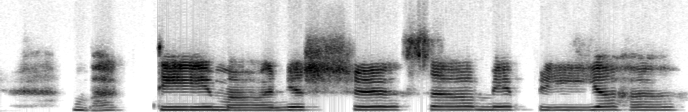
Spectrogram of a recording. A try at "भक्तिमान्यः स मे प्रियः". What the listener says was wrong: हाँ ये देखिए आप बड़ा कर रहे हो, इसको ऐसे नहीं पढ़ना है, इसको ऐसे पढ़ना है। भक्तिमान्यः स मे प्रियः। भक्तिमान्यः स मे प्रियः। हाँ देखिए आपका स मे प्रियः तो ठीक है, बट भक्ति मान्यस मान्यस मान्यस हाँ मान्यस, हाँ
